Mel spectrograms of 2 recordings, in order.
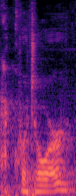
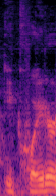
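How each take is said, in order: First: The name is said in a fancy, showy way. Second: The name is said in a plain, ordinary way. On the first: The speaker calls it wrong. "It's not Equator" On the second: The speaker calls it right. "now I am saying it properly"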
